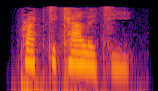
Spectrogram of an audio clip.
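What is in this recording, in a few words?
"practicality", English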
